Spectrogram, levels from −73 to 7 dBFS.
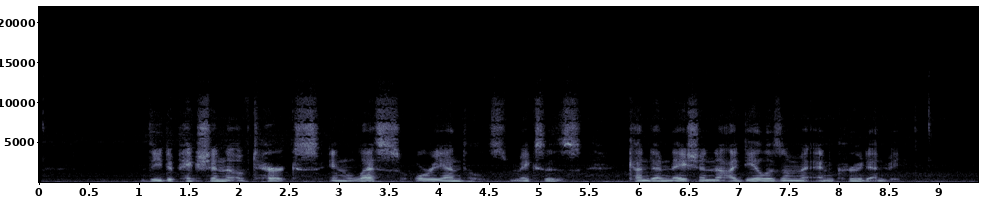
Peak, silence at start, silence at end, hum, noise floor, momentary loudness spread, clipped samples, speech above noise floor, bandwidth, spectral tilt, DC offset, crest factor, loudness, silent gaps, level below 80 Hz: -10 dBFS; 0.05 s; 0.05 s; none; -52 dBFS; 8 LU; under 0.1%; 24 dB; 13.5 kHz; -4.5 dB/octave; under 0.1%; 20 dB; -28 LUFS; none; -48 dBFS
